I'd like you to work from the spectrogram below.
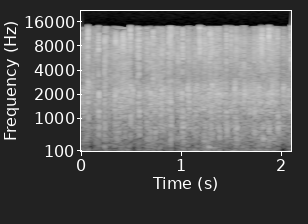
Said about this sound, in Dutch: Heel goed applaus voor Stintje van Veldhoven.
